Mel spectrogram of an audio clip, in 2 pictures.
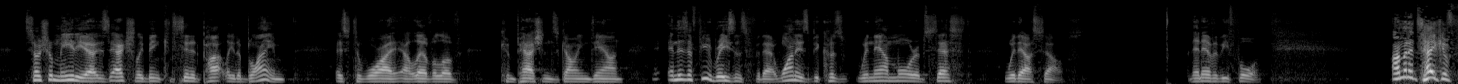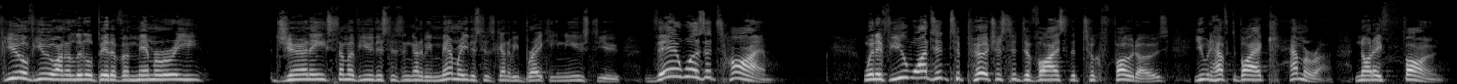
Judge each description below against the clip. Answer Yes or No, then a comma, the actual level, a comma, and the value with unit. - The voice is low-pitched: No, high, 200 Hz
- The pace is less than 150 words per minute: No, average, 200 wpm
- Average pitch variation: No, wide, 7.4 semitones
